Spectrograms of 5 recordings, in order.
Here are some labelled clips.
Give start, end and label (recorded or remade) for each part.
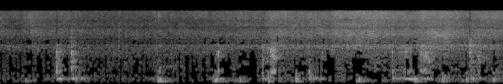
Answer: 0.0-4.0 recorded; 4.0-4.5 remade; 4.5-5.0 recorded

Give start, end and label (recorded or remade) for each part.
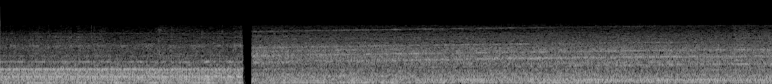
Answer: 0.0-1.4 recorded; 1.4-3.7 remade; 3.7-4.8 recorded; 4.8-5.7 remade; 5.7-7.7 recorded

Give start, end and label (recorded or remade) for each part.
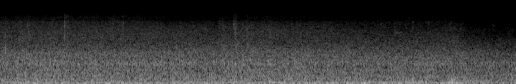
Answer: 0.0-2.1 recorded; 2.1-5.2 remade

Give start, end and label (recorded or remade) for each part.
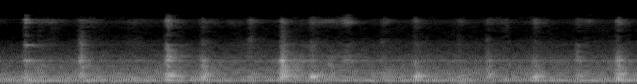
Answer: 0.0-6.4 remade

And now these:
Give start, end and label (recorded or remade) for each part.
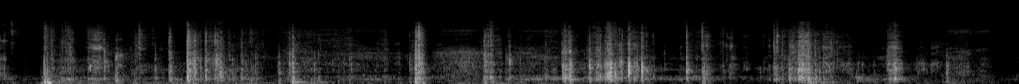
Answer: 0.0-1.8 remade; 1.8-3.6 recorded; 3.6-5.4 remade; 5.4-6.0 recorded; 6.0-10.2 remade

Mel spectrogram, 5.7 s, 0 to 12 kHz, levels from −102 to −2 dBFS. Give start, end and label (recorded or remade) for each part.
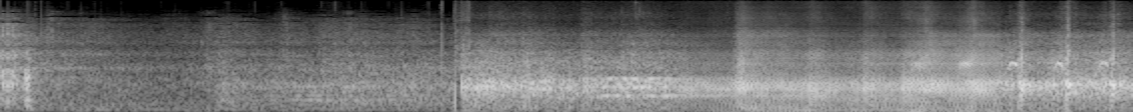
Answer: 0.0-3.4 recorded; 3.4-5.0 remade; 5.0-5.7 recorded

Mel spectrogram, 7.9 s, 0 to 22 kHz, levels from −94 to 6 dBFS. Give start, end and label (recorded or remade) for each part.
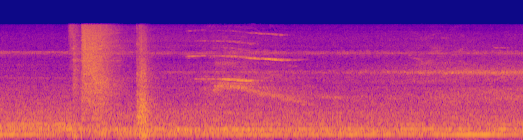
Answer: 0.0-1.5 recorded; 1.5-2.2 remade; 2.2-7.9 recorded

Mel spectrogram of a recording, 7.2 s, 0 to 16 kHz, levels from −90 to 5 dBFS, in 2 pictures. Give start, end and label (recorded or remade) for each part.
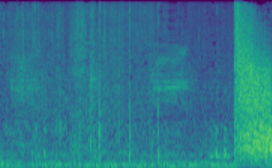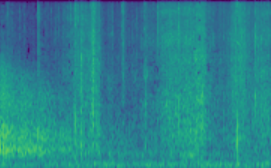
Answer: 0.0-3.8 remade; 3.8-6.5 recorded; 6.5-7.2 remade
